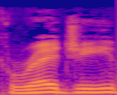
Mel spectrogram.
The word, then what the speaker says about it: Reggie: Bowles, who went by Reggie, that's spelled like Reggie but said with a hard G, was a local troublemaker, but a top notch swimmer.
